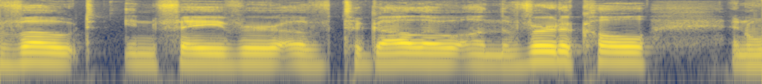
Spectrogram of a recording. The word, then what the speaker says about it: Tagalog: It looks like tag-a-log, but I keep trying to spell it like tag-o-log, but it's Tagalog.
